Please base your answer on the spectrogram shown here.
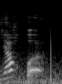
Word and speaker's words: Yahweh: Say the Father's name is pronounced Yahweh.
